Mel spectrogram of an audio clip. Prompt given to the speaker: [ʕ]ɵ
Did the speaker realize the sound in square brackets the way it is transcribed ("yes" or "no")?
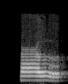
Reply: yes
